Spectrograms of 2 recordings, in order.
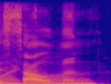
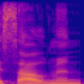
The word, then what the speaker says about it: salmon: Oh, side note, I love that you say salmon cuz I say salmon and everybody comes for me for saying salmon cuz they say the L is silent.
